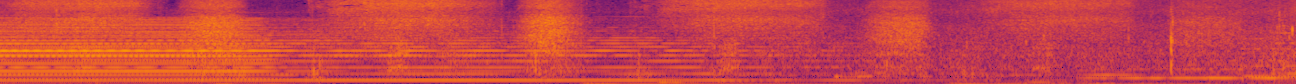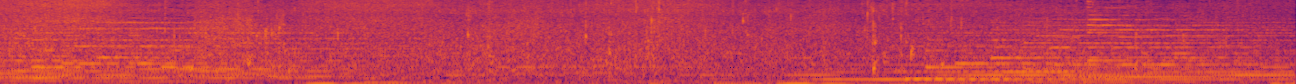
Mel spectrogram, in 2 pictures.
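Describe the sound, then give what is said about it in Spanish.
A loud, droning horn honks in long sustained blasts that shift pitch, while squishy, wet pumping noises run underneath as an inflatable boat is blown up. “Vale, pues venga, vete dándole a la bocina, que yo mientras lo hincho y zarpamos, pero ya.”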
